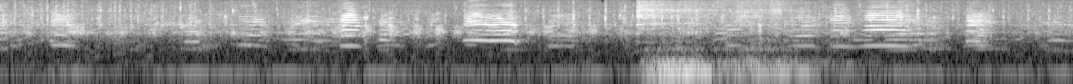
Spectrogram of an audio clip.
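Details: Morning feed at WWT Caerlaverock, with many swans calling at once: dense, harmonic honking notes layered over one another, interrupted by a loud low thud a little past halfway.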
